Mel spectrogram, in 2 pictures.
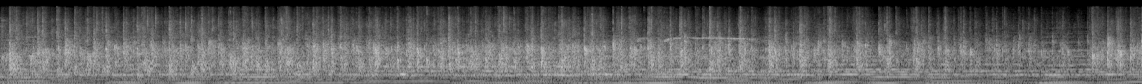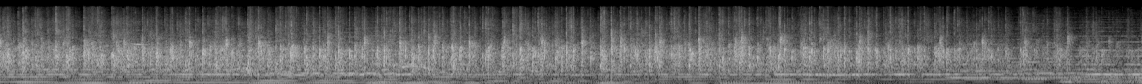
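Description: A crowd clapping steadily, with music playing underneath; the clapping eases briefly about halfway through, then picks up again.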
